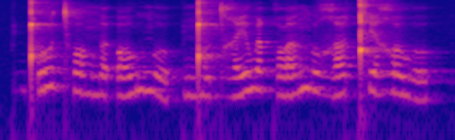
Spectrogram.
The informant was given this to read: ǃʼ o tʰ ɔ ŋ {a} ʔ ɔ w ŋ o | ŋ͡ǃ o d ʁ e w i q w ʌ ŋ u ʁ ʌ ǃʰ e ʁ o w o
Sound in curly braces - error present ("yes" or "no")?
yes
